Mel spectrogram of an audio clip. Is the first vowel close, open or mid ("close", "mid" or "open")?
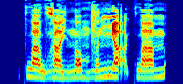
open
